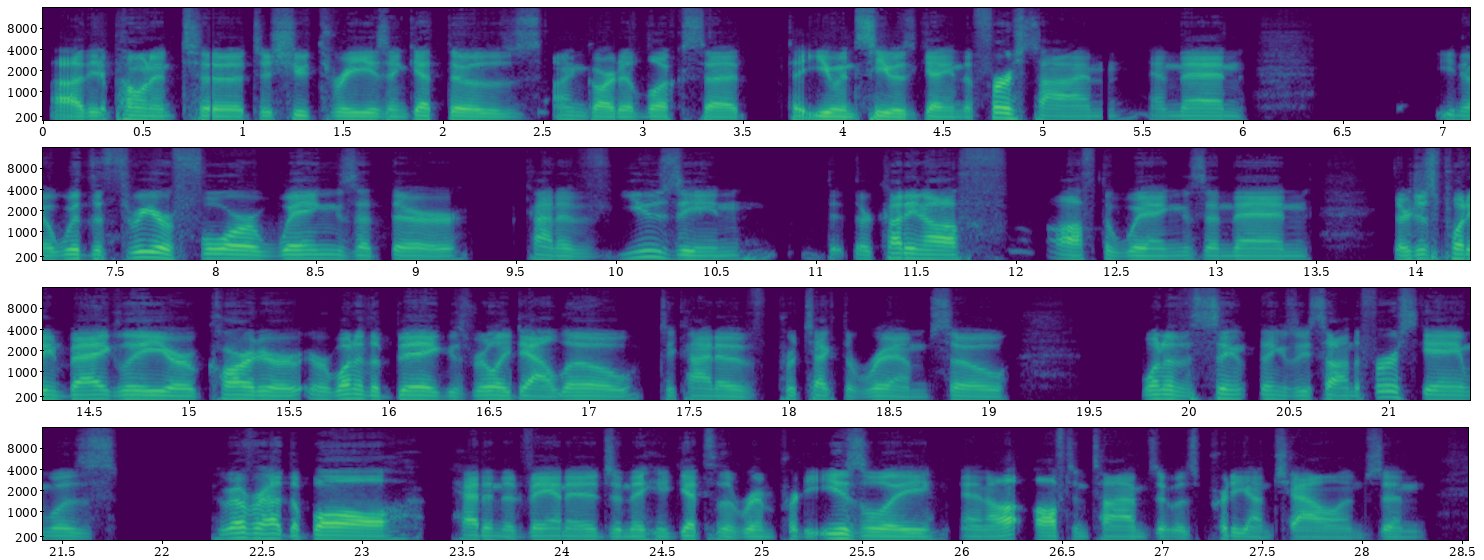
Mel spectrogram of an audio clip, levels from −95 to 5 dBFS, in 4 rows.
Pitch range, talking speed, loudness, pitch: 110-130 Hz, 205 wpm, -29 LUFS, 120 Hz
